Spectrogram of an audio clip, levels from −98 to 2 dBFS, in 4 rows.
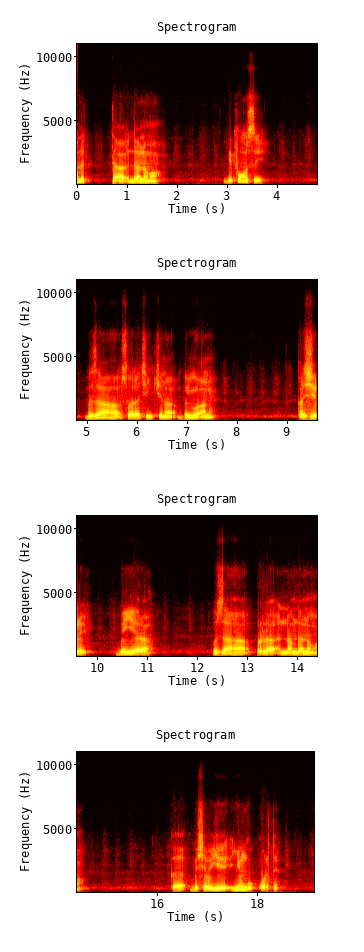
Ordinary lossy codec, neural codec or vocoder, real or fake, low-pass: Opus, 32 kbps; none; real; 7.2 kHz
